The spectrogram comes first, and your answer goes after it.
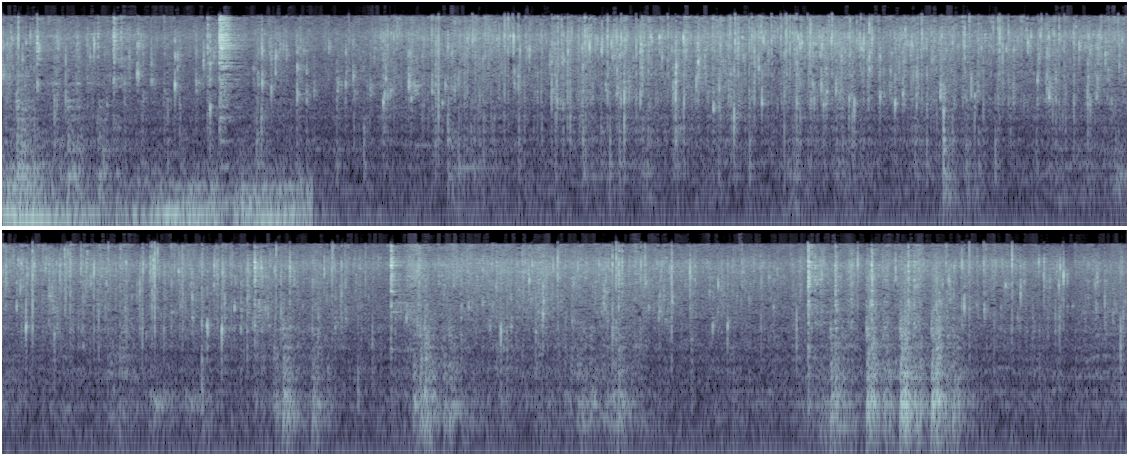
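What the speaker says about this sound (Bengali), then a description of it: "এপিট ওপিট করে লাল লাল করে কিন্তু বড়াগুলো ভেজে নিতে হবে।" Jute leaf fritters deep frying in hot oil give a steady, close sizzle with occasional stirring scrapes, after a brief louder burst at the start. No voices.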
